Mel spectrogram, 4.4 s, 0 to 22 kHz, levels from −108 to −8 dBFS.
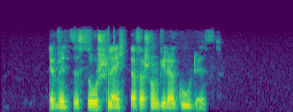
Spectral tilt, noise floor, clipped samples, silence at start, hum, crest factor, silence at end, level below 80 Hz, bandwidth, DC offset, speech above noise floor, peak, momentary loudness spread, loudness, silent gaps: -5 dB/octave; -83 dBFS; under 0.1%; 0.75 s; none; 18 dB; 1.3 s; -58 dBFS; 7.8 kHz; under 0.1%; 65 dB; -2 dBFS; 8 LU; -18 LUFS; none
